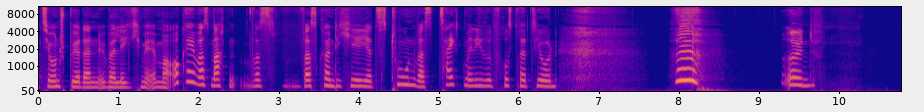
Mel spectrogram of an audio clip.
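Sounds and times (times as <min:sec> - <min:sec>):
speech: 0:00.0 - 0:07.0, 0:07.9 - 0:08.4, 0:09.3 - 0:09.9
person yawning: 0:08.0 - 0:08.6.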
